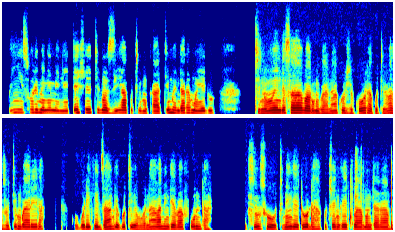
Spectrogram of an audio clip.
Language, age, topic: Ndau, 25-35, education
